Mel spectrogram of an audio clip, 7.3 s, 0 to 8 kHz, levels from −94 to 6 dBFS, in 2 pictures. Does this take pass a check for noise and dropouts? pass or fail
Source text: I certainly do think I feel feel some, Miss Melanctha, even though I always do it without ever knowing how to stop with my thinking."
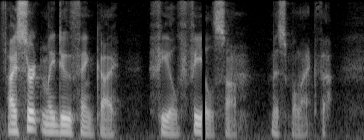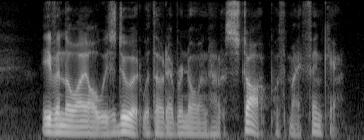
fail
